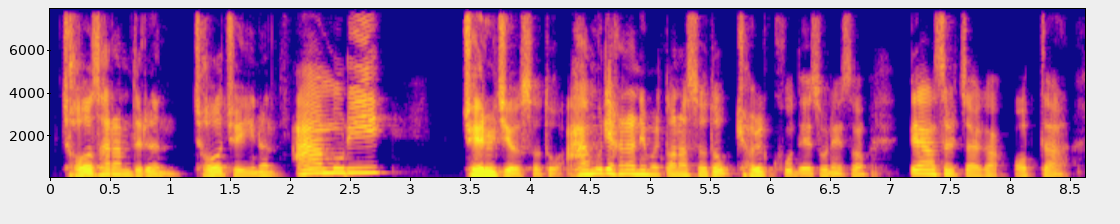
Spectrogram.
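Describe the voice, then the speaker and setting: A man preaching a Sunday sermon as pastor, animated, acting out quoted voices and building to emphatic peaks. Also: mid-range voice. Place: church sanctuary.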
